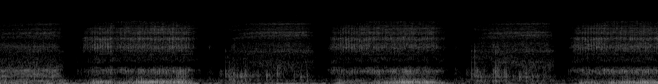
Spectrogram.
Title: recording myself WOW I REALLY SNORE SNORE 😴 😪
